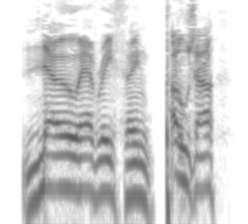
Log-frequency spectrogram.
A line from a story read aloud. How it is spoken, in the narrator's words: Albrecht snapped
